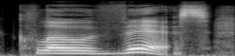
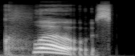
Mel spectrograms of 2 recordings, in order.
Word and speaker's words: clothes: This one's tricky because of the th and s together. A lot of learners say every sound clearly. Clothe this. But native speakers often blend it into something closer to clothes.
